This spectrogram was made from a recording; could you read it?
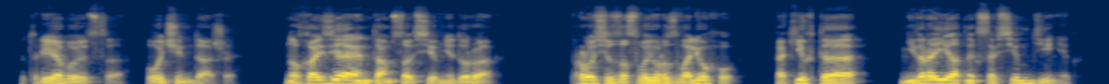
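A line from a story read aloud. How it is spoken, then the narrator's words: Angry blacksmith. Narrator (Russian): сердито выговорил кузнец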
